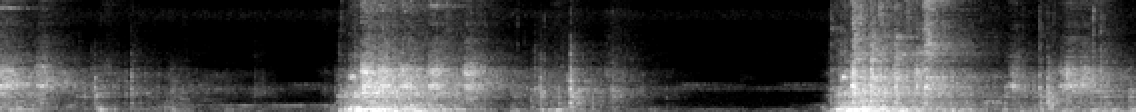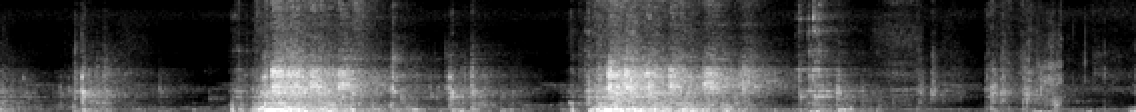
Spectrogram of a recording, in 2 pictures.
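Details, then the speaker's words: Motorcycle that stalled after riding through water and won't restart: four cranking bursts of about two seconds, each failing to catch; turns over but won't start, spark plug check next, cause not confirmed. "motor nggak mau hidup ya kita coba cek businya"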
